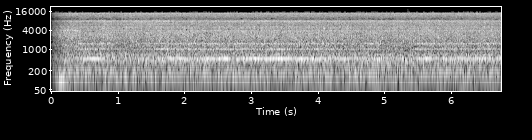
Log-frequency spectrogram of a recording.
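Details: 2005 Nissan Xterra 4.0-litre V6 at idle: a steady, mid-pitched howl from the engine bay holds an even note over the engine hum; cause unknown, owner asks for help.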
